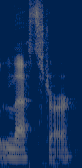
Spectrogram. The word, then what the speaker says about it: Leicester: Leicester.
